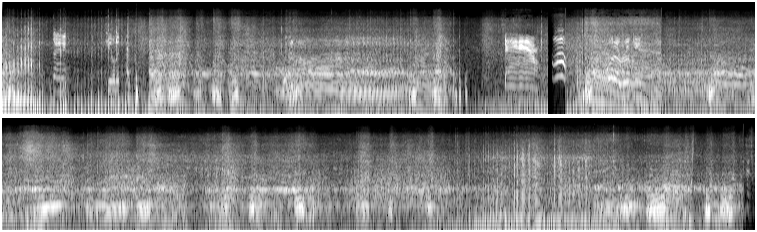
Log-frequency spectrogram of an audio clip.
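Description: Dirt bike engine revving up and down continuously as it is ridden over rough, snowy trail, heard from the rider's helmet. The sound cuts out for an instant about eleven seconds in.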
